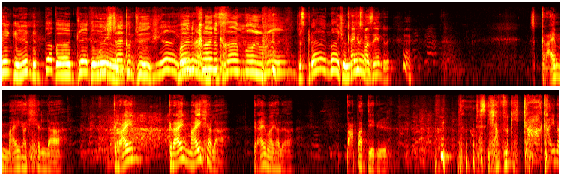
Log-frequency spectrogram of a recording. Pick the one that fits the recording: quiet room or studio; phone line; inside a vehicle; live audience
live audience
